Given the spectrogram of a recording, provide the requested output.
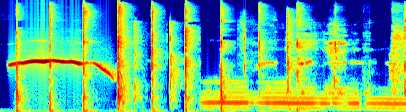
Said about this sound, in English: You guys can unmute yourselves and a big round of applause.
